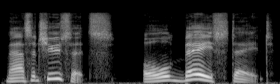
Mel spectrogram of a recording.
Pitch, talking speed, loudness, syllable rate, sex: 170 Hz, 85 wpm, -16 LUFS, 3.3 syllables/s, male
